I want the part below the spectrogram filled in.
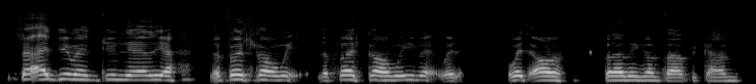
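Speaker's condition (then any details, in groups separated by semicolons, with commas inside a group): Cerebral palsy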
